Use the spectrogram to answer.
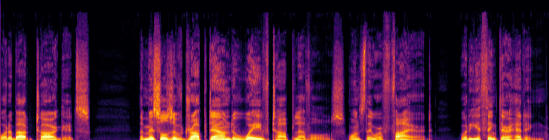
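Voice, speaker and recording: A man puts on a gruff character voice with a very deep, low pitch and very wide pitch swings at a moderate pace. The sound is dry and close with no echo, on a very clean recording with a silent background. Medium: read story. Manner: gruff, clipped.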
